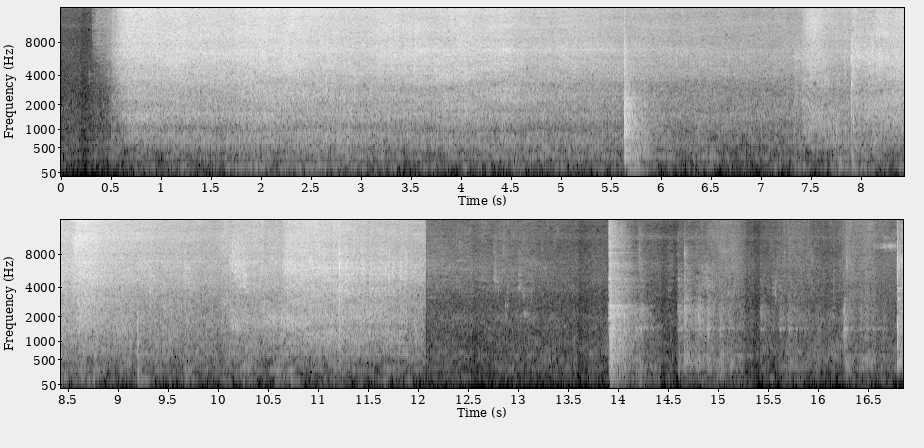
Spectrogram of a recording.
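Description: A sharp, loud hiss and sputter erupts as hot water hits water chestnut flour roasting in a hot pan, followed by stirring scrapes and quieter bubbling.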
